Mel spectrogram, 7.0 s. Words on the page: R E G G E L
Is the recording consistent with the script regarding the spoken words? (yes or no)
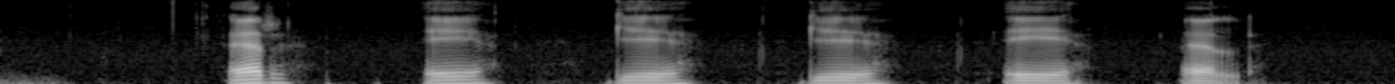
yes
